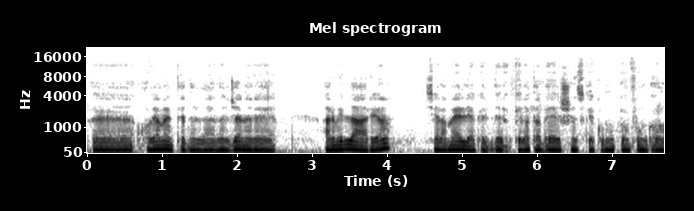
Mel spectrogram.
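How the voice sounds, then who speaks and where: A quiet man's voice, somewhat breathy with a dark, mellow tone, monotone and flat, at a fairly slow pace, in a dry sound with no echo. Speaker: mycologist. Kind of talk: outdoor tutorial. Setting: outdoors in woods. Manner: quiet, low voice. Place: forest. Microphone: phone near.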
